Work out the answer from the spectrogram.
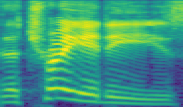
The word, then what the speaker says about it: Atreides: is it how do you say these atreides atreides there you go so steve who do you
